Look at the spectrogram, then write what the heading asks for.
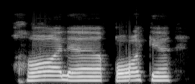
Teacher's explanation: خلقك ننتبه كثيرا لهذه الكلمة من عدم الاختلاس ومن تخليص المفخم من المرقق. نفخم الخاء نرقق اللام، نفخم القاف نرقق الكاف. خلقك، وننتبه من مجاورة القاف مع الكاف لأنهما من نفس المخرج.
